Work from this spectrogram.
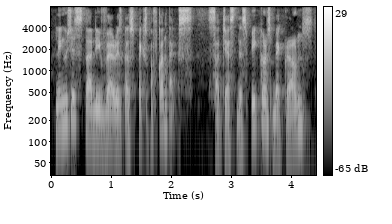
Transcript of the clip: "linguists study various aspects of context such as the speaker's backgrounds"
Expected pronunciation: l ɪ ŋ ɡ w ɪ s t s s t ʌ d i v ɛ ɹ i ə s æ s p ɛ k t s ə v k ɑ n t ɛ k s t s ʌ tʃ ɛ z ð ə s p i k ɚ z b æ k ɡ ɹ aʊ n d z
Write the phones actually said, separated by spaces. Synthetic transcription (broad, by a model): l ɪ ŋ ɡ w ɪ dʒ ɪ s s t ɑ d i v ɛ ɹ i ə s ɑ s p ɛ k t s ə f k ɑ n t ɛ k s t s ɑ tʃ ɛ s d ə s p i k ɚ s b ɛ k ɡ ɹ aʊ n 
